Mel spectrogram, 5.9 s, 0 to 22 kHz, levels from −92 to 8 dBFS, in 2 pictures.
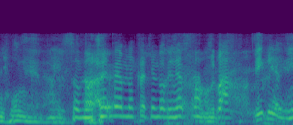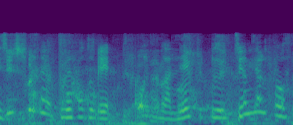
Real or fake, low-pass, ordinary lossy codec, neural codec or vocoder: fake; 7.2 kHz; none; codec, 24 kHz, 1.5 kbps, HILCodec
